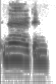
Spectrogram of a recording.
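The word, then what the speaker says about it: نادٍ: However, we only put the long E if the word is defined. If it's not defined, you say نادن. – Nadin.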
